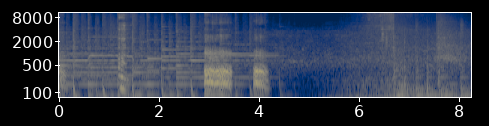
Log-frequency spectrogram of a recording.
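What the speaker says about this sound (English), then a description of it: "Oh, that growling, boy." A pet dog named Momo growls in low rumbling bursts near the microphone at home, with a couple of louder sharp outbursts in the middle and quieter stretches between.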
